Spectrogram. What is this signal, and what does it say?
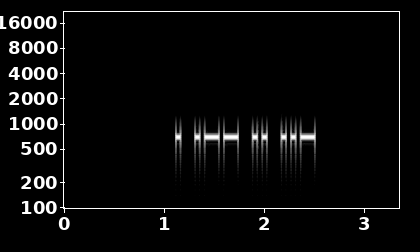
Morse code, heard as a keyed tone, about 25 wpm, 700 Hz. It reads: EWIU
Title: Four Challenging Letter-Number Combinations 25wpm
